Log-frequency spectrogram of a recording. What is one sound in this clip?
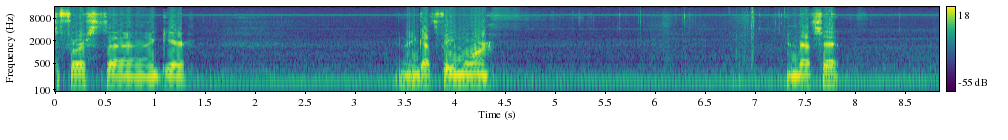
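A motorcycle engine revs up in short bursts.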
